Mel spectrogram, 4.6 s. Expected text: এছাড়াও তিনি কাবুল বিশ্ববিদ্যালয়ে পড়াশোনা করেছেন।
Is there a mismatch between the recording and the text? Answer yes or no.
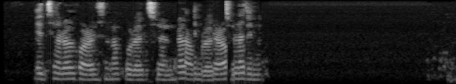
yes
